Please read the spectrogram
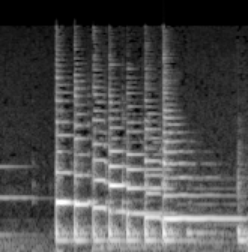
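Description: Requinto picked with a plectrum: the last note of a rising run dies away, then about half a second in a quick falling run of about eight notes follows, ending on a held note. It is an adorno, the ornamental fill of a pasillo.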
